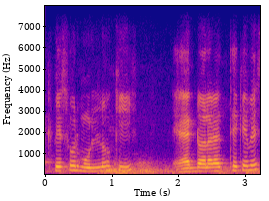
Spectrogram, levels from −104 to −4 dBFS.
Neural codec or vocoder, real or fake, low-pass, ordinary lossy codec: none; real; 7.2 kHz; Opus, 32 kbps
